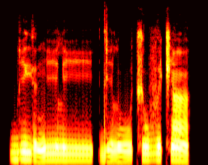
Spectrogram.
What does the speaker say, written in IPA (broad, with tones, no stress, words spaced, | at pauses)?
bi˦jɪ˨ ŋiː˦liː˦ | di˨luː˨t͡ʃu˦ vɪ˦t͡ʃã˦˨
